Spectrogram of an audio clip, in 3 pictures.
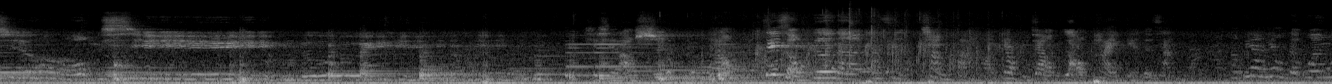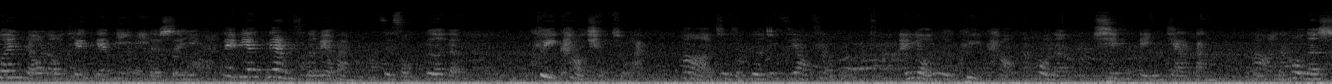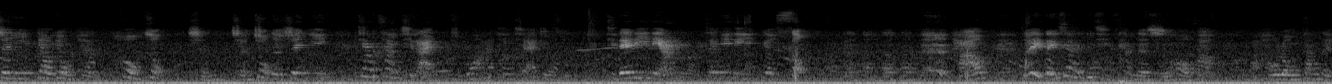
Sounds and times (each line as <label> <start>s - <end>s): Teach singing Taiwanese songs 0.0s - 9.3s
